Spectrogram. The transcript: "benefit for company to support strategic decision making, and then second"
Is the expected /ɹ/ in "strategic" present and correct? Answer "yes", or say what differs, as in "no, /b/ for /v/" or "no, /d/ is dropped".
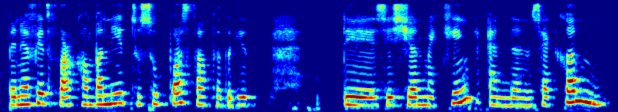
no, /ɹ/ is dropped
